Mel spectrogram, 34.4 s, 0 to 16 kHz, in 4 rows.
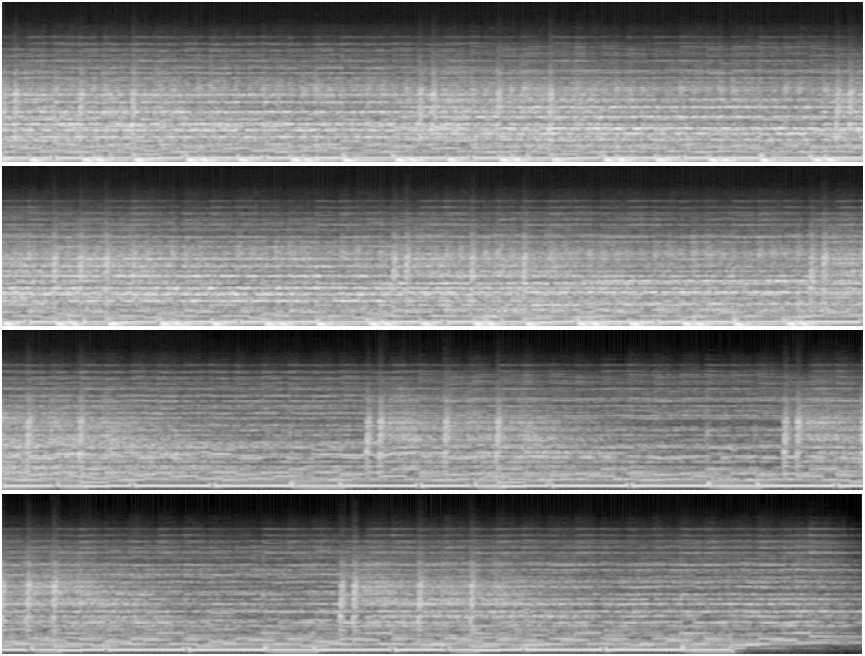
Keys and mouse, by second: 2.3-4.3 drag, 4.4-6.1 drag, 28.7-31.3 drag, 33.9-34.4 drag.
